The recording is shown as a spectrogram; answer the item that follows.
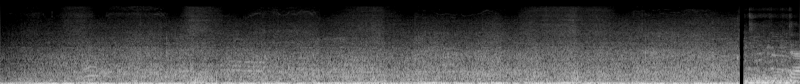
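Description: Steady, loud low engine rumble with a wash of noise on a ferry's vehicle deck; it breaks off abruptly near the end.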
